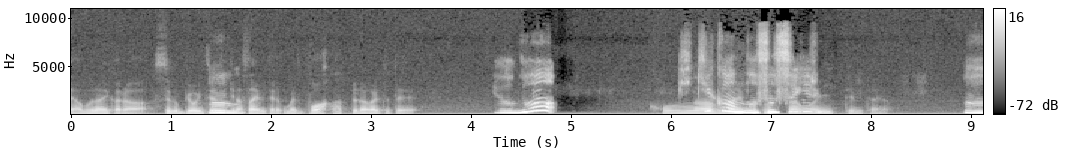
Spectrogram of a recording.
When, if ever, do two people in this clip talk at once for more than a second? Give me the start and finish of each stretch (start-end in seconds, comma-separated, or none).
6.1-7.5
